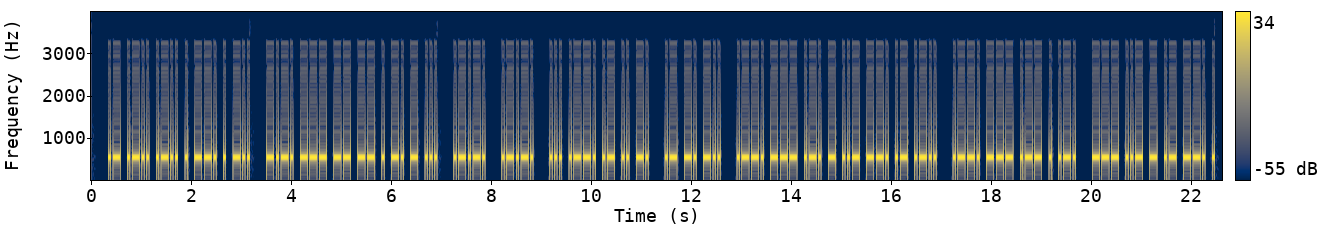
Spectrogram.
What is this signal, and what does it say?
Morse code, heard as a keyed tone, about 25 wpm, 550 Hz. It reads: ALLEGED COMMENTS <AR> <AR> SPAIN AND PORTUGAL POWER OUTAGE
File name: podcast / News headlines-1x-25x25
